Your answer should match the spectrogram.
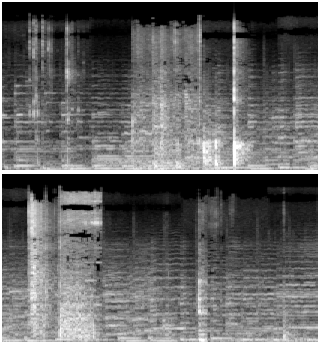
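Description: Background music with a steady bass beat, over scattered clicks and short rushes of noise from ingredients being added to a glass mixing bowl; the loudest rush comes about halfway through.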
